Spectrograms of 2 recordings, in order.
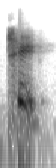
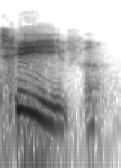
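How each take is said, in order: First: Teeth said with the first of two contrasting sounds; the first take of teeth. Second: Teeth said with the contrasting second sound; the second take of teeth. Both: Shown as a demonstration. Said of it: "có nghe được cái sự khác biệt không".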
